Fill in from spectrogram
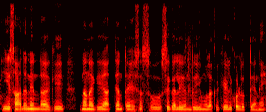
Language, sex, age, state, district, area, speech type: Kannada, male, 18-30, Karnataka, Udupi, rural, spontaneous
